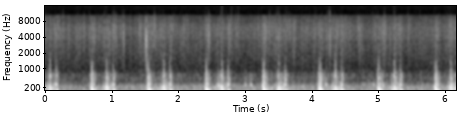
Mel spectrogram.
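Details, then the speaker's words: 1966 teaching recording: late systolic murmur, soft and heard only at the end of systole, in a regular heartbeat near 70 a minute; such late systolic sounds are described as minor mitral valve anomalies. "Type particulier de souffle systolique, entendu exclusivement en fin de systole. L'oreille peut déceler cette localisation télésystolique du souffle."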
